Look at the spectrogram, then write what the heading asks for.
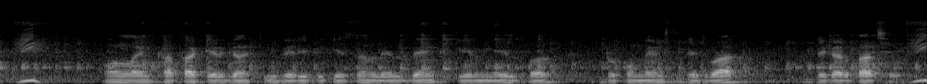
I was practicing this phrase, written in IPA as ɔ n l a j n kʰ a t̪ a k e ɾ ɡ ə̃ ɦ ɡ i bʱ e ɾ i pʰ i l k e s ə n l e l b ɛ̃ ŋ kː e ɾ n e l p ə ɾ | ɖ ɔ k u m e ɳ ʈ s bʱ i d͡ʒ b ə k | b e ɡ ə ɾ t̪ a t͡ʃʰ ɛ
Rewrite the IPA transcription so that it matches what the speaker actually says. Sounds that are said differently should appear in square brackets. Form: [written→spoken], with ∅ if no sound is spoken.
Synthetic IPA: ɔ n l a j n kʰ a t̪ a k e ɾ ɡ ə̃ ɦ [ɡ→k] i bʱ e ɾ i pʰ i [l→∅] k e s ə n l e l b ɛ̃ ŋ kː e ɾ [n→m] e l p ə ɾ | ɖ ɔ k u m e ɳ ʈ s bʱ [i→e] d͡ʒ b [ə→a] k | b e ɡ ə ɾ t̪ a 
